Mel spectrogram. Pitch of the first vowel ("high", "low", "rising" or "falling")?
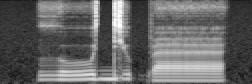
rising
